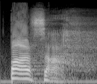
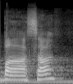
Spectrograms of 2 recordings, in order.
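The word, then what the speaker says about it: Barça: down below much appreciated Bara well no no not Barca we're going to pronounce it like the Catan say Bara Bara yeah Barcelona what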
